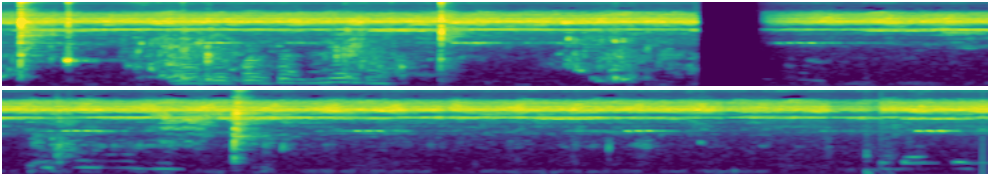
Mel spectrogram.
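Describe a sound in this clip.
Water splashes as people wade through a shallow stream.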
